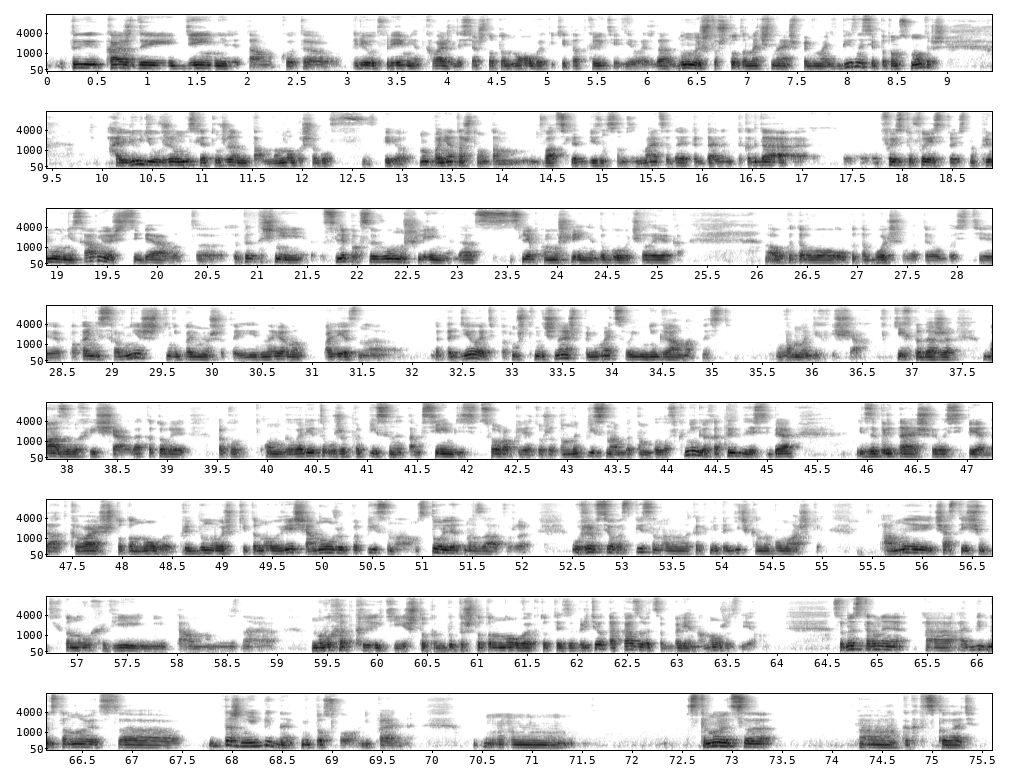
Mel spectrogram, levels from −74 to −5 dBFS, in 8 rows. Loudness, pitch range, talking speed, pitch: -21 LUFS, 105-125 Hz, 155 wpm, 115 Hz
